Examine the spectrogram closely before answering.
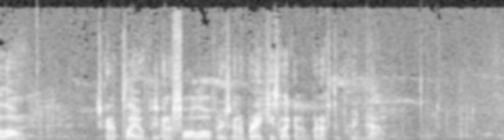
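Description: A younger man answers calmly, close by.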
